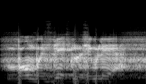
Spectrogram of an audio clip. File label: "bombs on the ground here", bot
